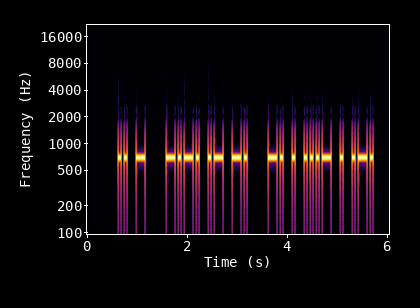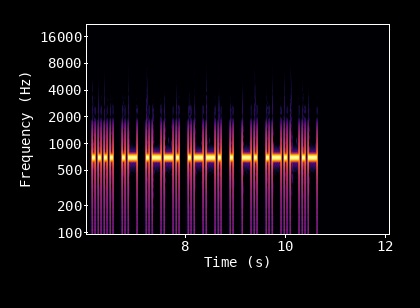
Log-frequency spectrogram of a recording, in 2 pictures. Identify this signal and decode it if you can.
Morse code, heard as a keyed tone, about 20 wpm, 700 Hz. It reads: IT CAN NEVER HAPPEN.
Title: Sentences from Top 400 Words 20wpm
